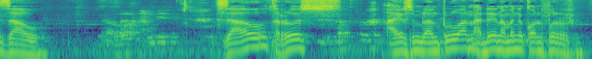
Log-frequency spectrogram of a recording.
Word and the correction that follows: Converge: Converge gitu bacanya, Converge.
